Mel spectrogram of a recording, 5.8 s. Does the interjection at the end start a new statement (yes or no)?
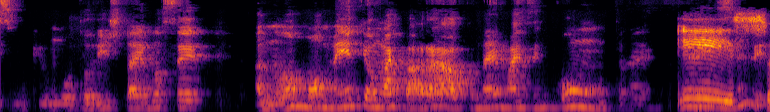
yes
